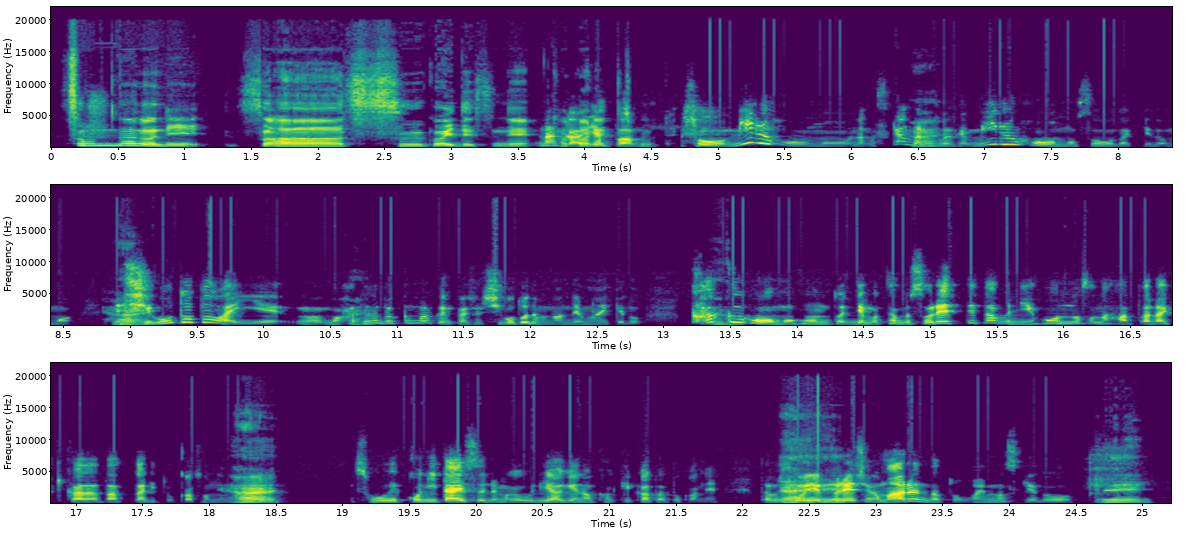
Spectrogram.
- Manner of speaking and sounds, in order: distorted speech
- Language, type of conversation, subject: Japanese, unstructured, 有名人のスキャンダル報道は必要だと思いますか？
- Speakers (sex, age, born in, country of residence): female, 35-39, Japan, Japan; female, 40-44, Japan, Japan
